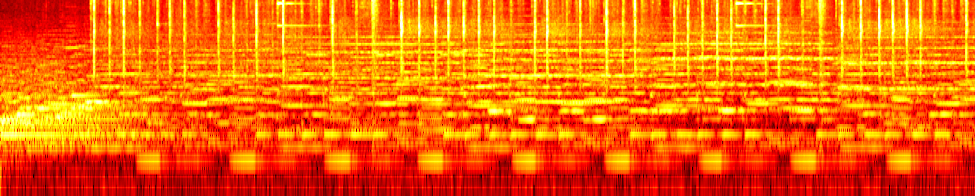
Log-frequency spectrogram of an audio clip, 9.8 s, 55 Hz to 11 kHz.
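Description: Rapid, irregular typewriter clacks rattle over an orchestral passage from Erik Satie's 1917 ballet Parade, in a 1954 recording conducted by Igor Markevich, with a steady, pulsing low figure beneath. The keystrokes are crisp and prominent, starting after a brief opening and continuing throughout.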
